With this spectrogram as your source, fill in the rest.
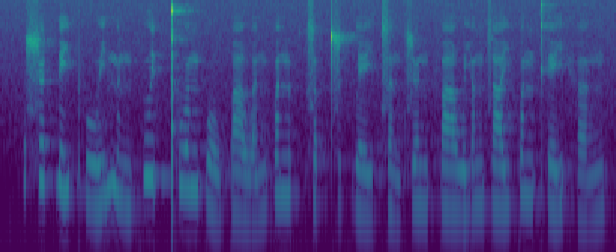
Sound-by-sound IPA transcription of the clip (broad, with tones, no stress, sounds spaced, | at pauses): s ɵ˧ t̚ e˨˥ j pʰ uː˨˥ j n̪ ɵ˨ n kʷ iː˥ t̚ kʷʰ œː˥ ŋ p o˨˩ w p aː˨˩ w ɐ˨ n p ɐ˧ n ʊ˥ k̚ t͡s ɐ˨ p̚ t͡s ʊ˨ k̚ l e˨ j t͡s ɐ˨˩ n t͡s ɵ˨ n f aː˨ w j ɐ˧ ŋ s aː˨˧ j p ɐ˧ ŋ kʰ e˨˥ j h ɐ˨˧ ŋ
